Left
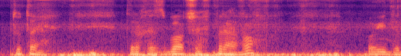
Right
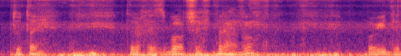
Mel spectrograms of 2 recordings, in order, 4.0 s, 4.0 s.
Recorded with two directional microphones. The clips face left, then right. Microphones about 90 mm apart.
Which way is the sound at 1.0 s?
25° left (ahead or behind).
